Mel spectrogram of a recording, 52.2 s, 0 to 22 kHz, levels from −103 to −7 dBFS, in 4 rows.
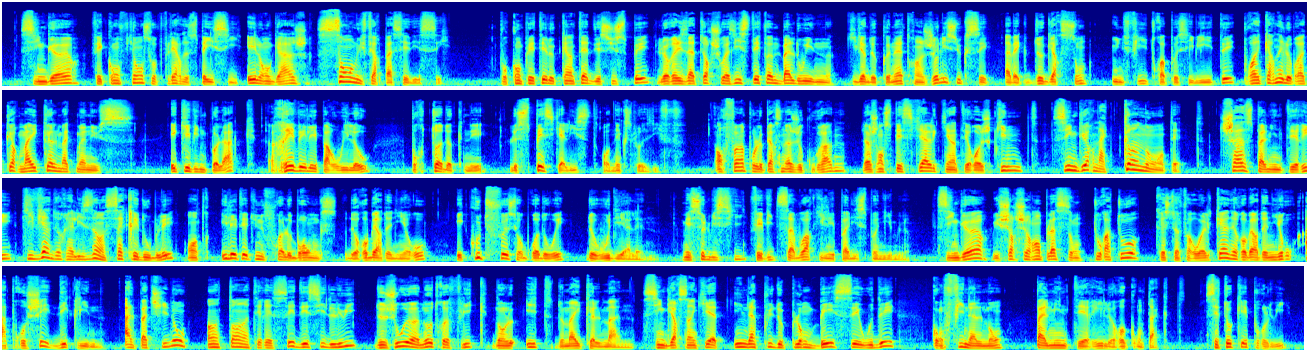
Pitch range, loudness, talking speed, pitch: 110-155 Hz, -26 LUFS, 190 wpm, 130 Hz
